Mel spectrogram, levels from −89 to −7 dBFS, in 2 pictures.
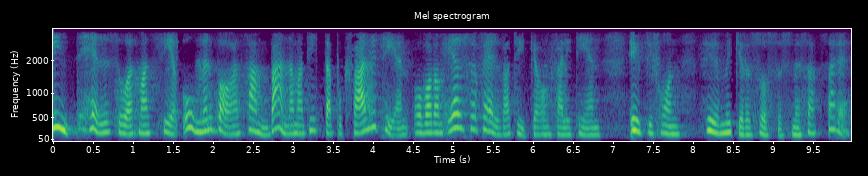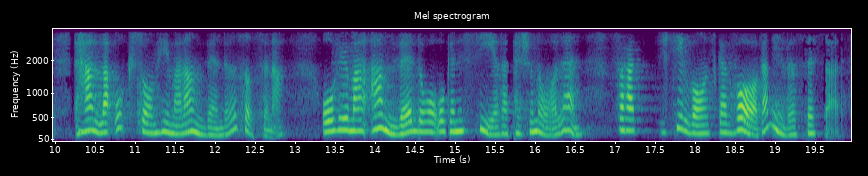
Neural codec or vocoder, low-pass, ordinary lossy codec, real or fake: codec, 24 kHz, 0.5 kbps, DualCodec; 3.6 kHz; AAC, 16 kbps; fake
